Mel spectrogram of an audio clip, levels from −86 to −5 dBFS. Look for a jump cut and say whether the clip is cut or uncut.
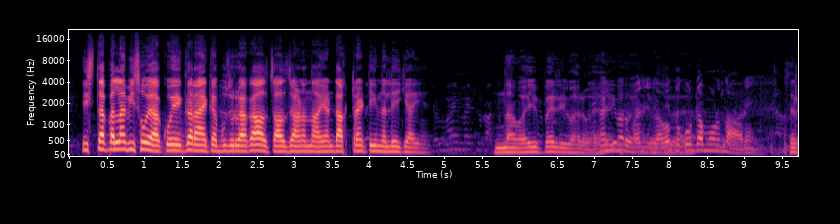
uncut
